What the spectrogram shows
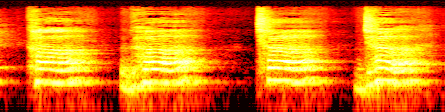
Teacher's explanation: क्योंकि जब हम इनका उच्चारण करते हैं तो देखिए ह की ध्वनि भी सुनाई देगी। बोलिए ख छ झ। · ह का स्वर भी आ रहा है ना, ह की ध्वनि भी सुनाई देगी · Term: महाप्राण, हकार ध्वनियां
